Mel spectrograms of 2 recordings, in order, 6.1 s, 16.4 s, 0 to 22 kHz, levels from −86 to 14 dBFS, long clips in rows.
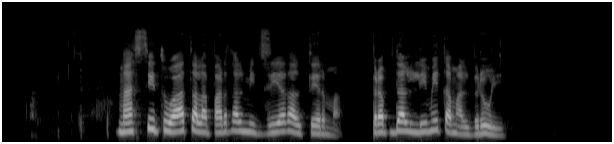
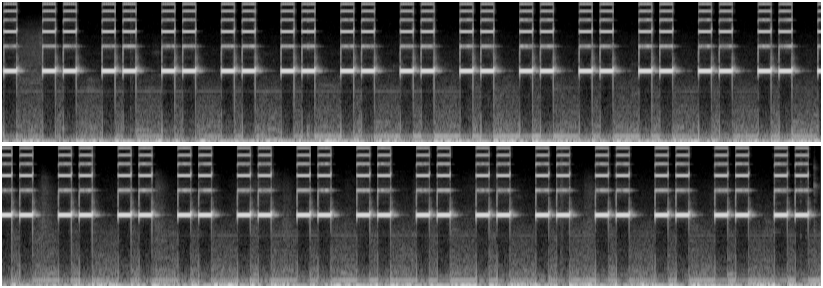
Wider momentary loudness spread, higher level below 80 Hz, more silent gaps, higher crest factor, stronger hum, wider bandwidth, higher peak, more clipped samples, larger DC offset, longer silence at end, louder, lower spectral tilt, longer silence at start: first, 11 LU vs 3 LU; second, -86 dBFS vs -28 dBFS; neither; first, 18 dB vs 4 dB; neither; second, 10.5 kHz vs over 20 kHz; second, -10 dBFS vs 0 dBFS; neither; neither; first, 1.1 s vs 0 s; second, -28 LUFS vs -1 LUFS; first, -6 dB/octave vs 1.5 dB/octave; first, 1.15 s vs 0 s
